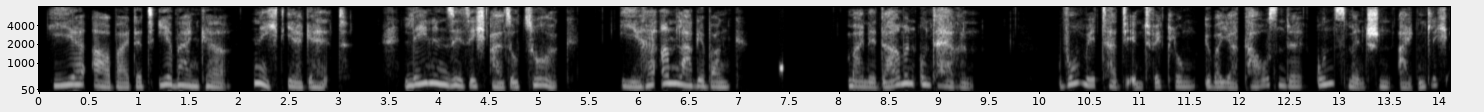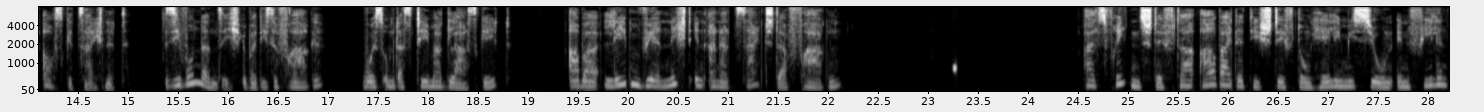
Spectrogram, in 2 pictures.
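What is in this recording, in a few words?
german swiss female commercial; voice demos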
